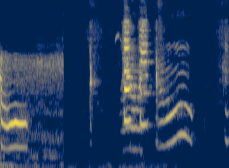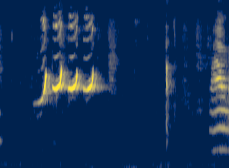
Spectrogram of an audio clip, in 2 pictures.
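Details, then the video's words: A pet Indian ringneck (rose-ringed) parakeet talks in several rapid, harmonic speech-like phrases, then a quick run of high chirps; a brief buzzy noise comes first. "Parrot New Talking"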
